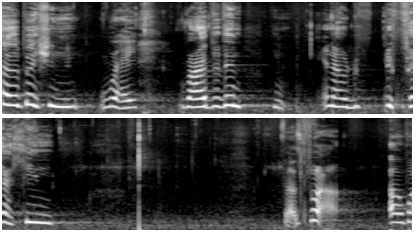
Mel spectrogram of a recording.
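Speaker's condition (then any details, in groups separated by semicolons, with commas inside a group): Cerebral palsy; from birth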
